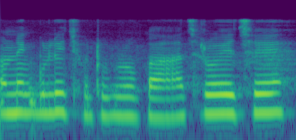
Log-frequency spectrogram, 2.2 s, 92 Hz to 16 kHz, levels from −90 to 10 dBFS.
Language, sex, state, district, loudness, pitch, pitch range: Bengali, female, West Bengal, Alipurduar, -14 LUFS, 245 Hz, 225-255 Hz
